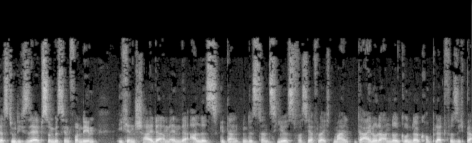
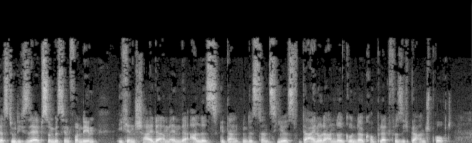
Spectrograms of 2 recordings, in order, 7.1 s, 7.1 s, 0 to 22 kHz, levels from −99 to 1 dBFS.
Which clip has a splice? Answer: second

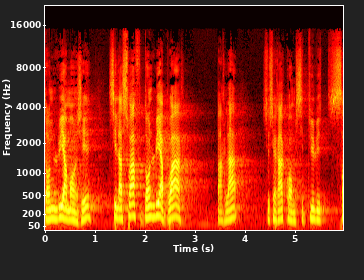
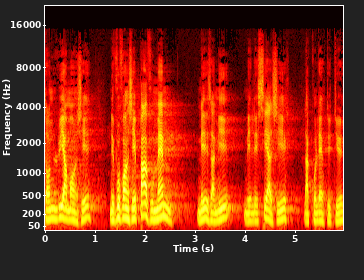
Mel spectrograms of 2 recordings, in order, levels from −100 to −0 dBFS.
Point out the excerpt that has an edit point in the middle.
second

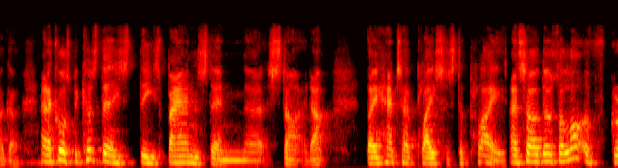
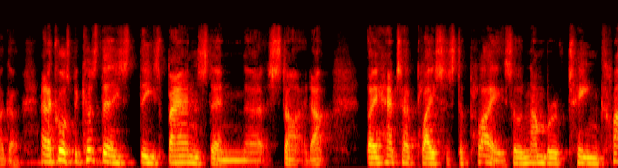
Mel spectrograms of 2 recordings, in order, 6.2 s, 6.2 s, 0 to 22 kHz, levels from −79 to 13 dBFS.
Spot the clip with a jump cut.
first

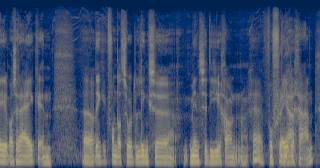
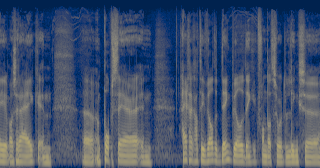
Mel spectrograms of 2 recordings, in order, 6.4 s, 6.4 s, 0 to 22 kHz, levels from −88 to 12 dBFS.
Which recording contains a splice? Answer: first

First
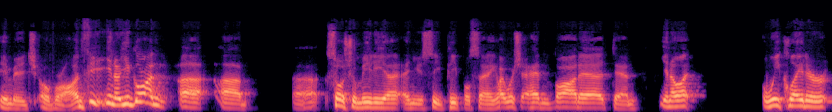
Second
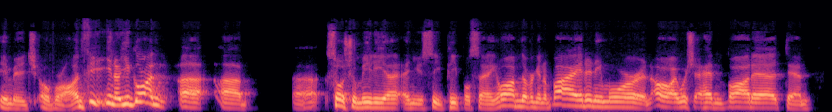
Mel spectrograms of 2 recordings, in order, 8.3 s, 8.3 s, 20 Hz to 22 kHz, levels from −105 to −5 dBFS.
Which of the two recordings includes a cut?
first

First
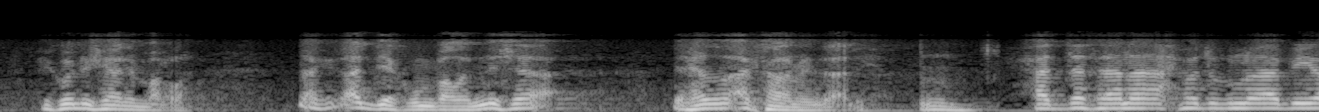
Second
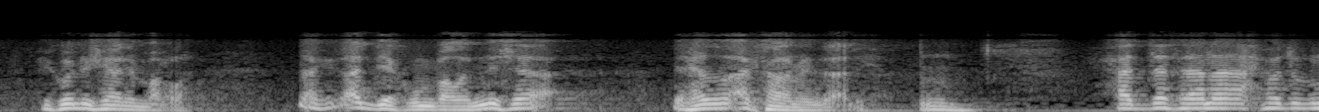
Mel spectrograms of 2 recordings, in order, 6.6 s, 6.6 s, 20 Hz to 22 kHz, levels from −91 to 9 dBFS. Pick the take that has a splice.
first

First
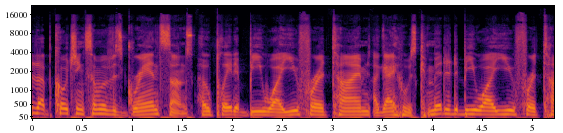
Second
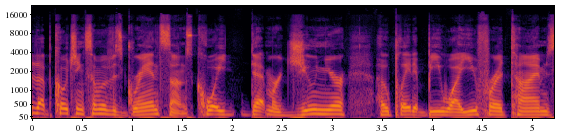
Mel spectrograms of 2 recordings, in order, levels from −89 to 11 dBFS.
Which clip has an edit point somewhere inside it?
first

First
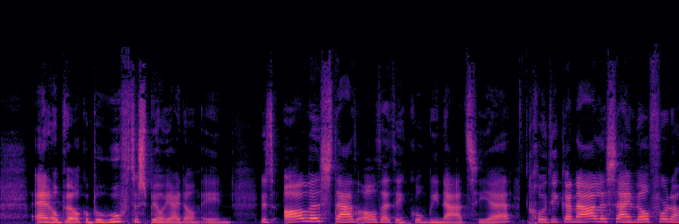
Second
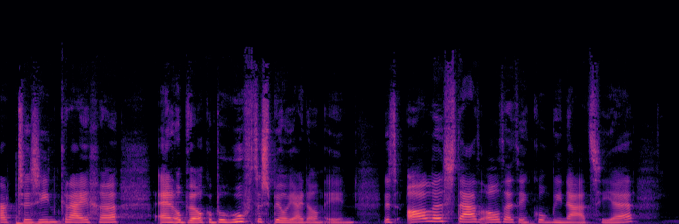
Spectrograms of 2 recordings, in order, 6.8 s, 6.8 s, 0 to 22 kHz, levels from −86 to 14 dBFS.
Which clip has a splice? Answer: first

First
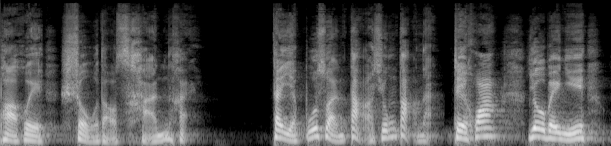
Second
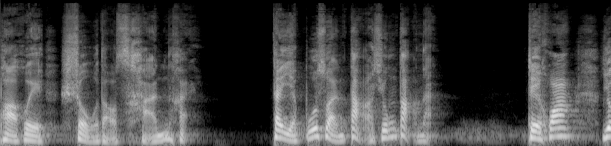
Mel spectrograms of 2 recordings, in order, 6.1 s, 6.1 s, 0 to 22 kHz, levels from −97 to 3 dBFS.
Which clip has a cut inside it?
first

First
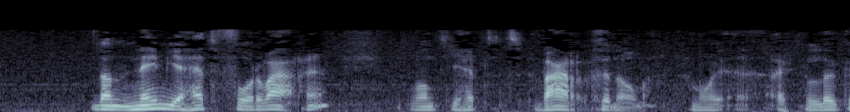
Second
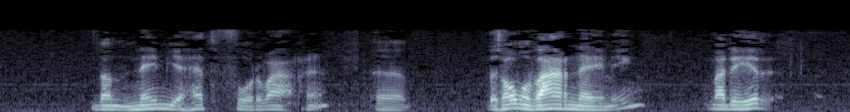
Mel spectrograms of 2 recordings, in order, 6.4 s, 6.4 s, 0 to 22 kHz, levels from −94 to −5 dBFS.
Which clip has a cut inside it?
second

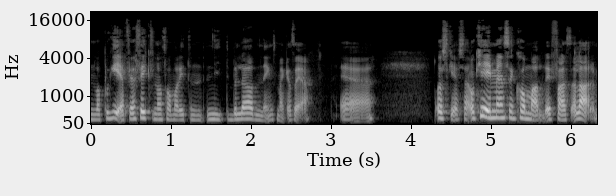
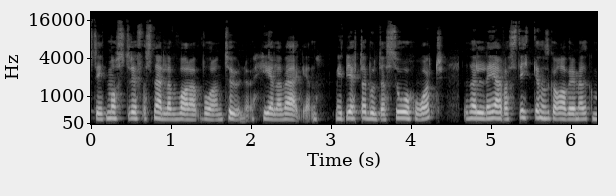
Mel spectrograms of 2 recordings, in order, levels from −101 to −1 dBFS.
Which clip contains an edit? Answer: second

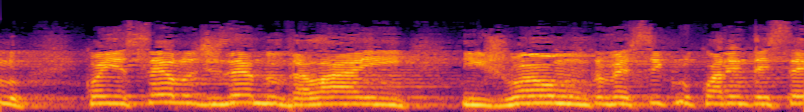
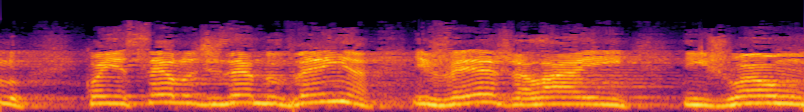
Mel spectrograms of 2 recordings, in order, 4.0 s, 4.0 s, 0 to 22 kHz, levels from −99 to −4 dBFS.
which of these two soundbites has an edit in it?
first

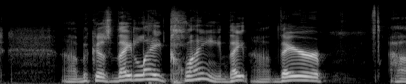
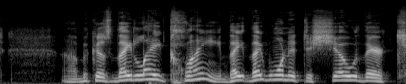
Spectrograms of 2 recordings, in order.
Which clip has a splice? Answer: first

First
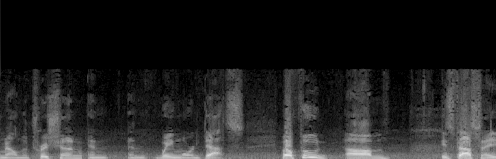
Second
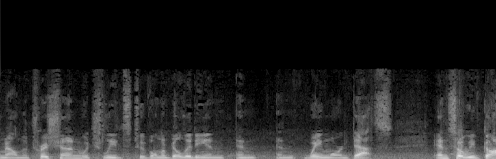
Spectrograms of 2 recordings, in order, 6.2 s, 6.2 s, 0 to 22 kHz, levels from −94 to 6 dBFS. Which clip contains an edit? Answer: first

